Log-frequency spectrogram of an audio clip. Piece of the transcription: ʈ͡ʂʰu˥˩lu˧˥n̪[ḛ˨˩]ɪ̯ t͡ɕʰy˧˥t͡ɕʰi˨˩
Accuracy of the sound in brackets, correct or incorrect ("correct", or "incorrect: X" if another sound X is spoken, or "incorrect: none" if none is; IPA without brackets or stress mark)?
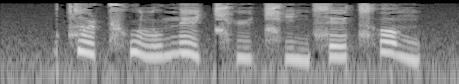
incorrect: e˥˩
